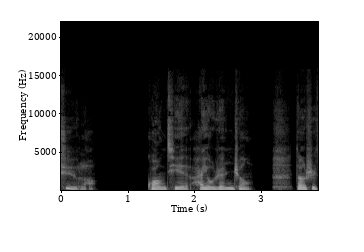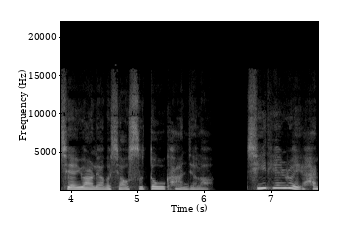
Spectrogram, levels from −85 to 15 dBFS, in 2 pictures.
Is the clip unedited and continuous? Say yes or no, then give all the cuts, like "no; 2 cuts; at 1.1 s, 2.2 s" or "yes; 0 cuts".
yes; 0 cuts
